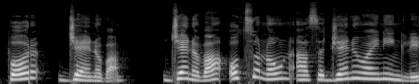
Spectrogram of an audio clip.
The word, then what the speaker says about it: Genova: G for Genova.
